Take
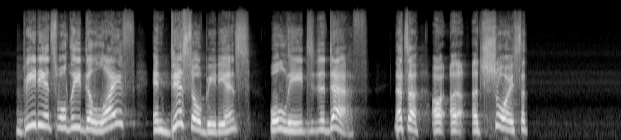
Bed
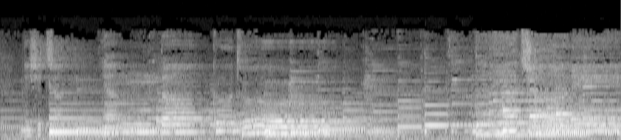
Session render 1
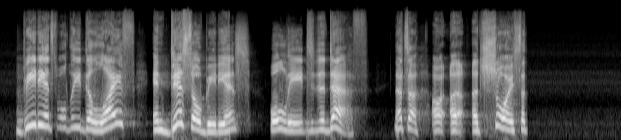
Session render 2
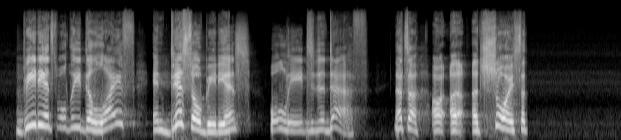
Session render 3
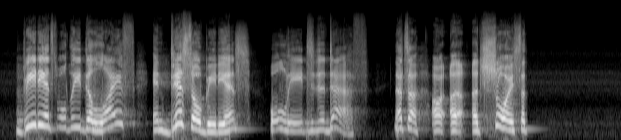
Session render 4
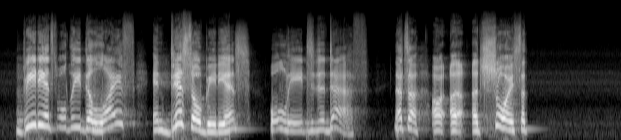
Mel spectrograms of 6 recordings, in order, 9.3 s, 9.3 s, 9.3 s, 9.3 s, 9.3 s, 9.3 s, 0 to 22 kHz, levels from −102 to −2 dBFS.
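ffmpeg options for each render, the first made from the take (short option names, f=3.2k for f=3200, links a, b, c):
-filter_complex "[0:a]asettb=1/sr,asplit=3[a][b][c];[a]atrim=end=3.454[d];[b]atrim=start=3.45:end=4.6,asetpts=PTS-STARTPTS,afade=t=in:d=0.004:c=qsin,afade=t=out:st=1.146:d=0.004:c=qsin,highpass=280,lowpass=5.9k[e];[c]atrim=start=4.596[f];[d][e]acrossfade=d=0.004:c1=hsin:c2=qsin[g];[g][f]acrossfade=d=0.004:c1=qsin:c2=hsin,asettb=1/sr,asplit=3[h][i][j];[h]atrim=end=5.124[k];[i]atrim=start=5.12:end=6.62,asetpts=PTS-STARTPTS,afade=t=in:d=0.004:c=qsin,afade=t=out:st=1.496:d=0.004:c=qsin,acompressor=threshold=-29dB:ratio=1.5:attack=3.2:release=140:knee=1:detection=peak[l];[j]atrim=start=6.616[m];[k][l]acrossfade=d=0.004:c1=hsin:c2=qsin[n];[n][m]acrossfade=d=0.004:c1=qsin:c2=hsin,asplit=2[o][p];[o]atrim=end=0.8,asetpts=PTS-STARTPTS,afade=t=out:st=0.796:d=0.004:c=hsin:silence=0.188365[q];[p]atrim=start=0.8,asetpts=PTS-STARTPTS,afade=t=in:d=0.66:c=qua:silence=0.188365[r];[q][r]concat=n=2:v=0:a=1"
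-filter_complex "[0:a]asettb=1/sr,asplit=3[a][b][c];[a]atrim=end=1.544[d];[b]atrim=start=1.54:end=2.64,asetpts=PTS-STARTPTS,afade=t=in:d=0.004:c=qsin,afade=t=out:st=1.096:d=0.004:c=qsin,acompressor=threshold=-29dB:ratio=2:attack=3.2:release=140:knee=1:detection=peak[e];[c]atrim=start=2.636[f];[d][e]acrossfade=d=0.004:c1=hsin:c2=qsin[g];[g][f]acrossfade=d=0.004:c1=qsin:c2=hsin,asettb=1/sr,asplit=3[h][i][j];[h]atrim=end=4.094[k];[i]atrim=start=4.09:end=5.16,asetpts=PTS-STARTPTS,afade=t=in:d=0.004:c=qsin,afade=t=out:st=1.066:d=0.004:c=qsin,acompressor=threshold=-27dB:ratio=10:attack=3.2:release=140:knee=1:detection=peak[l];[j]atrim=start=5.156[m];[k][l]acrossfade=d=0.004:c1=hsin:c2=qsin[n];[n][m]acrossfade=d=0.004:c1=qsin:c2=hsin"
-af "lowpass=4.6k,bandreject=f=119:t=h:w=4,bandreject=f=238:t=h:w=4"
-af "volume=2.5dB"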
